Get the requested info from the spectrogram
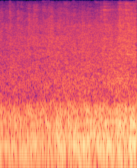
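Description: Freight train cars rolling past on the rails, a steady low rumble of wheels on track.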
